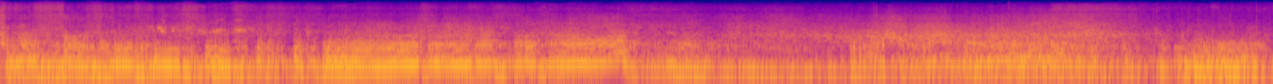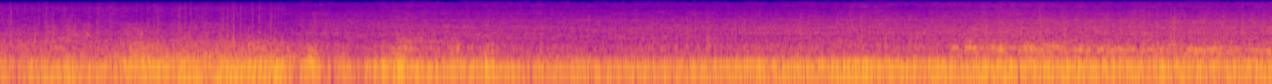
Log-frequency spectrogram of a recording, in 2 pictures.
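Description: Subaru rally car's flat-four engine revving hard, its pitch climbing and dropping through gear changes as the car slides on wet tarmac, then running at lower, steadier revs in the second half.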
